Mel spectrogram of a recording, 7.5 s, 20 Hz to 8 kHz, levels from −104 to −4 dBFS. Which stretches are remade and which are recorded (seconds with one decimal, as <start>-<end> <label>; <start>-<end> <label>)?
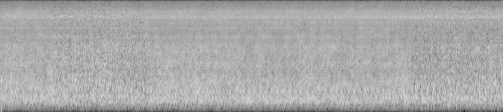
0.0-0.8 remade; 0.8-2.2 recorded; 2.2-6.2 remade; 6.2-7.5 recorded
